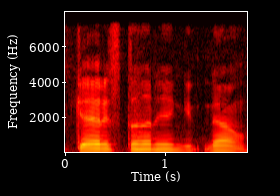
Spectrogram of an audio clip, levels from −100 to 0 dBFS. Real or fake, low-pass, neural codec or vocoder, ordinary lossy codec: real; 7.2 kHz; none; none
